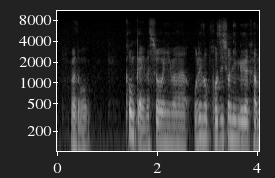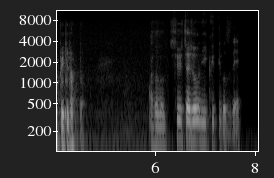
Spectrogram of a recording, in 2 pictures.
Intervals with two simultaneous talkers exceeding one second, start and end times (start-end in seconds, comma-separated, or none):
none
